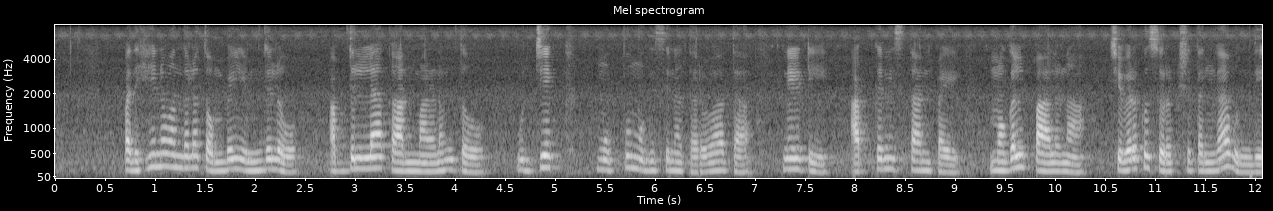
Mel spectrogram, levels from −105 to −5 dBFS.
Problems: constant background noise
